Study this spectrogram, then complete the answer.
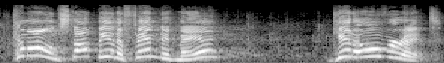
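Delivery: high, loud, slow exhortation; preaching at full force. Real, not acted. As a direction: push the crowd hard to let it go.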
